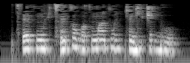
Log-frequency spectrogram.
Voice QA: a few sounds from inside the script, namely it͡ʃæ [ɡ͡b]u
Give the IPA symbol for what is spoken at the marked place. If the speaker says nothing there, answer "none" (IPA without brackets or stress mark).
ɡ͡b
